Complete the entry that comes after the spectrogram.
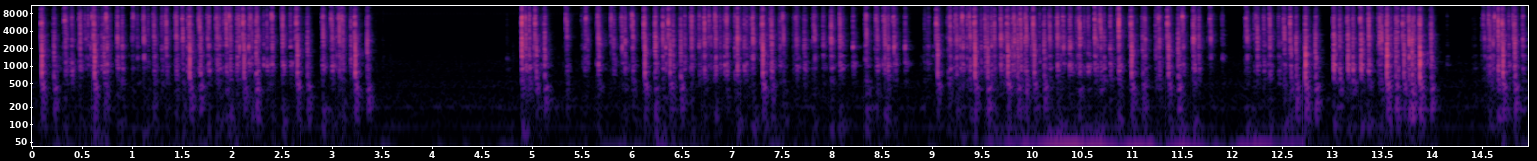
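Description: Fingertips tap rapidly and steadily on a black plastic mechanical keyboard with backlit keycaps while typing, producing dense, crisp, bright key clicks with very short decay. The typing stops for a quiet pause of about a second and a half near the 4-second mark, then resumes, with another brief break just before the end.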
